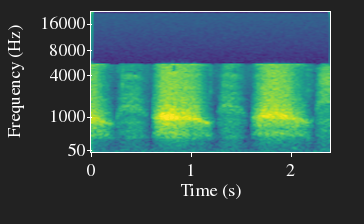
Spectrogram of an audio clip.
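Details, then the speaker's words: Vocal imitation of the murmur of a 72-year-old man with heart failure, dyspnea at rest and orthopnea: a 3/6 blowing holosystolic murmur, best heard laterally and at the apex, no third heart sound; even, blowing whooshes through each beat: mitral regurgitation. "here it is with the murmur dub dub dub you can hear that sort of blowing murmur very different from the murmur of aortic stenosis"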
